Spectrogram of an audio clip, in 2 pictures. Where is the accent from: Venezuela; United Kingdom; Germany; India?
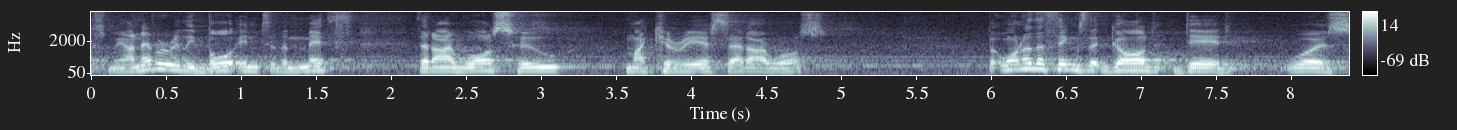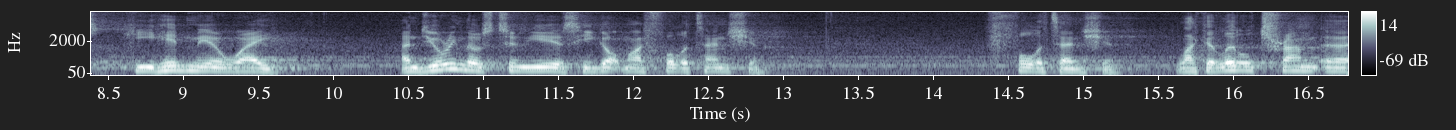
United Kingdom; England; I am English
